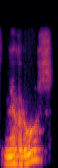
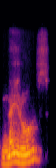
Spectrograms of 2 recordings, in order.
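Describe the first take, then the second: First: The word has a Turkic-style pronunciation. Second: The word has an Arabic-style pronunciation. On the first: "which is a Turkic uh, pronunciation" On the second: "which is a more Arabicized uh, form"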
